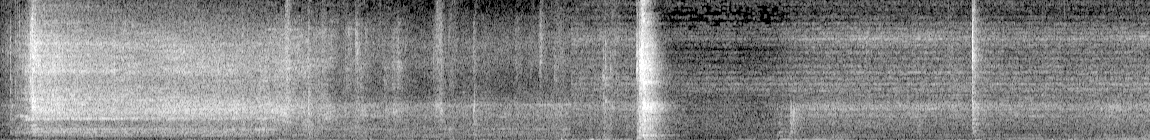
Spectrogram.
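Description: Levers, switches and valves on a test furnace with a scrubber and gas and air lines are worked one after another, giving a run of mechanical clunks and clicks, one loud clack near the middle, over a steady machinery hum.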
